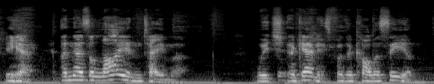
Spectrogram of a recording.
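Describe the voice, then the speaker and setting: A fairly high-voiced man co-hosting a podcast, chatting casually about video games. He is chatty and breaks into giggles between sentences, with faint music behind him. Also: sing-song, moderate pace. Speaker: podcast co-host.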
